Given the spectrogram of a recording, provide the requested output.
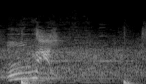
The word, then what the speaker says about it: knife: She said, "The K is silent."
